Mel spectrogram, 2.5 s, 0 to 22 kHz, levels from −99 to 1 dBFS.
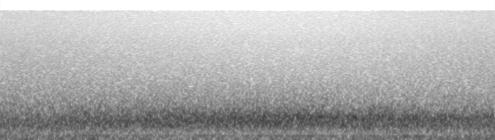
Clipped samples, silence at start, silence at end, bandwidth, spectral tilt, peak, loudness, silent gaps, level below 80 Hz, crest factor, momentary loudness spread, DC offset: under 0.1%; 0 s; 0 s; 16 kHz; -7 dB/octave; -18 dBFS; -31 LUFS; none; -46 dBFS; 12 dB; 3 LU; 0.1%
